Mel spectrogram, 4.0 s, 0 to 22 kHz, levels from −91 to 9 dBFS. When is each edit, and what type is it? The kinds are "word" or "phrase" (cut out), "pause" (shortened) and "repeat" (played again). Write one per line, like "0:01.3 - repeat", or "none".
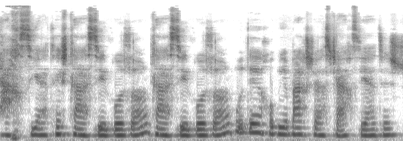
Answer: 0:01.5 - repeat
